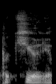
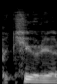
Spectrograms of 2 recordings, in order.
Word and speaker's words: peculiar: I used two of them together in one example there, funny andor peculiar, but you can use them separately, and they they have similar meanings. And again, with peculiar, just be careful with the pronunciation.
